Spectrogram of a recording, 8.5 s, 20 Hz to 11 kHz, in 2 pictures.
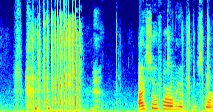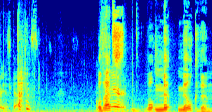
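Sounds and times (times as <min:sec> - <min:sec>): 
typing on a computer keyboard: 0:00.6 - 0:01.7, 0:03.6 - 0:06.0
speech: 0:02.8 - 0:05.0, 0:06.2 - 0:08.5.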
